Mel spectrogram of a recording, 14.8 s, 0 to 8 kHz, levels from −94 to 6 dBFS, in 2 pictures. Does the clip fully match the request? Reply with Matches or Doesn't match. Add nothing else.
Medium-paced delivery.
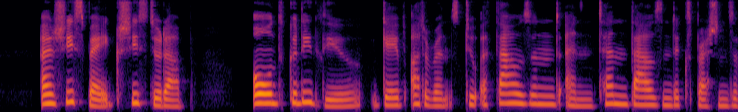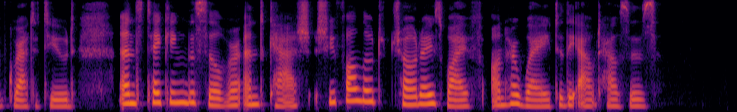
Matches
